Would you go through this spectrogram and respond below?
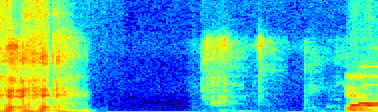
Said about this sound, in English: Oh, the phone's going on.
